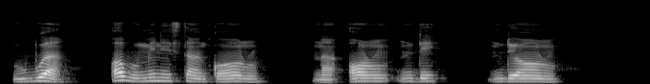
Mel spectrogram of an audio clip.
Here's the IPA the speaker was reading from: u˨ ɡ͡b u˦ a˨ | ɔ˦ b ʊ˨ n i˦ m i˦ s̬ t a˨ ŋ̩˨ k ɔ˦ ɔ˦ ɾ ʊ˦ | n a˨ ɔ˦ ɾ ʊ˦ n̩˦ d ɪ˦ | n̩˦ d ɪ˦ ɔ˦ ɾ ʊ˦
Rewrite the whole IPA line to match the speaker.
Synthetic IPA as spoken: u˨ ɡ͡b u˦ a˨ | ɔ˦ b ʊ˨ m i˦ n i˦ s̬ t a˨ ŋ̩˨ k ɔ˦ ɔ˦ ɾ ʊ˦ | n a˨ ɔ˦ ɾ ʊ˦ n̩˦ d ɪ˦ | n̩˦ d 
